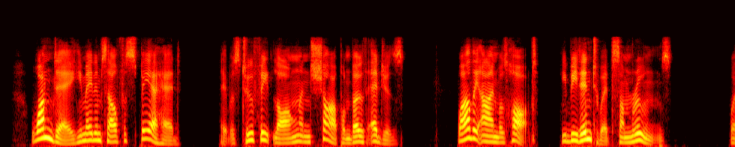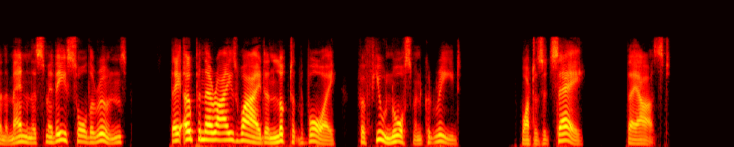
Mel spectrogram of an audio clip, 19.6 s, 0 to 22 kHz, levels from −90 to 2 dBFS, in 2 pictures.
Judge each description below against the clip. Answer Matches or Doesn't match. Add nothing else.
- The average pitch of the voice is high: Doesn't match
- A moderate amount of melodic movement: Doesn't match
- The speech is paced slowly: Doesn't match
